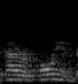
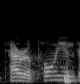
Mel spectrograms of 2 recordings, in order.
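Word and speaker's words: Tyropoeon: In between the Tyropolean Valley and the Kidron Valley is Mount Zion.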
